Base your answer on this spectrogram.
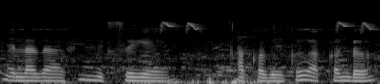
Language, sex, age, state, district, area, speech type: Kannada, female, 18-30, Karnataka, Vijayanagara, rural, spontaneous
